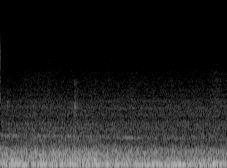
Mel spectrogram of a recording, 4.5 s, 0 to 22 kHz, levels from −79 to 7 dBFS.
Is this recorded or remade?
recorded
